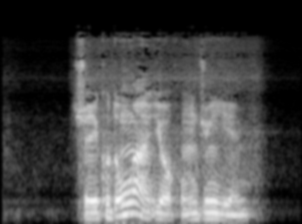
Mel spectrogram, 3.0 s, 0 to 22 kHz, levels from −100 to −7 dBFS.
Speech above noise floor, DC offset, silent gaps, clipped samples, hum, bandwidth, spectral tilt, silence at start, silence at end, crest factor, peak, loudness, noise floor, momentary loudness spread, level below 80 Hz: 52 dB; under 0.1%; none; under 0.1%; none; 11.5 kHz; -5.5 dB/octave; 0.75 s; 0.5 s; 16 dB; 0 dBFS; -16 LUFS; -67 dBFS; 12 LU; -52 dBFS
